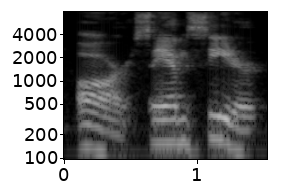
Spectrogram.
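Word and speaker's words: Sam Seder: Sam Cedar, just like it's pronounced. It's spelled just like it's pronounced.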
